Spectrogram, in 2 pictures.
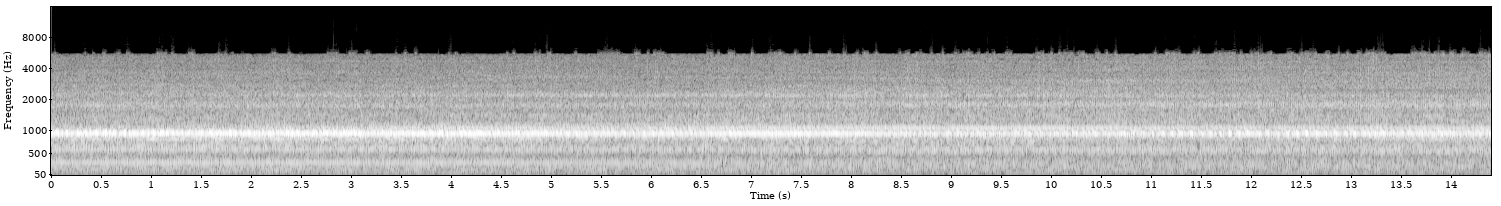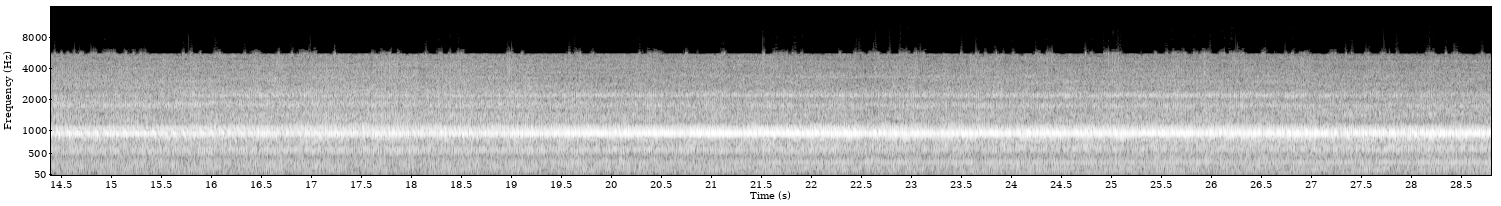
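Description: Hobbymat MD65 small hobby lathe running unloaded at a steady speed, its electric motor and belt-driven spindle giving a steady whine.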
